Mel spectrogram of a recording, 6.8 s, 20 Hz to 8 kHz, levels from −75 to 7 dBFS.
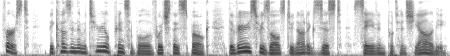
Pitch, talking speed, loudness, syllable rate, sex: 130 Hz, 170 wpm, -20 LUFS, 5.5 syllables/s, male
